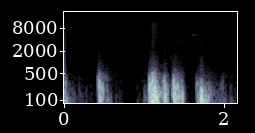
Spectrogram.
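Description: A few soft, muffled low thumps, about five, irregularly spaced with the loudest a second in.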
